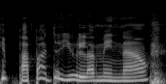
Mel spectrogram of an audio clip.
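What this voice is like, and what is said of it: Put-on accent. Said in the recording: “I don't know why I did that accent”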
